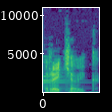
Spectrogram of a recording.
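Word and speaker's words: Reykjavík: Instead, if you see us do this, Reykjavik. one of our producers will be inserting the right pronunciation for us.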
